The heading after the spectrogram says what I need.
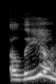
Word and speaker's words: Aaliyah: saying it right oh I am I'm saying Aaliyah right cool P um poac Tupac thank you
